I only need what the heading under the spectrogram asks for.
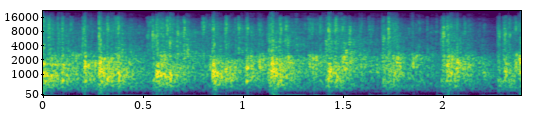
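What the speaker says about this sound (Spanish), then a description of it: "Dele un aplauso fuerte al Señor" A church congregation applauding loudly, a close dense burst of clapping with a pulsing rhythm throughout, no voices over it.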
